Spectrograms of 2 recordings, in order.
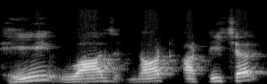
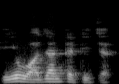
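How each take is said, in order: First: 'Was not' is said as two full words. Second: 'Was not' is contracted into one word. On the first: The form used in written English. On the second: The form used in spoken English.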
